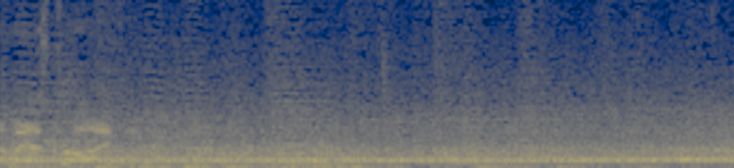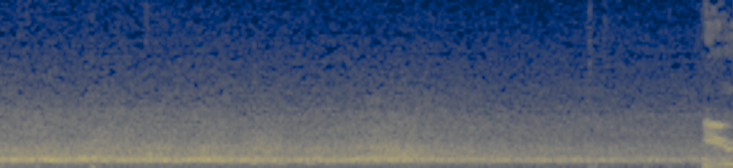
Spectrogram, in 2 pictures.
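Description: A football stadium crowd roars continuously before a kickoff, a dense loud wall of cheering and shouting with a broadcast announcer's voice mixed in.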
